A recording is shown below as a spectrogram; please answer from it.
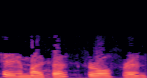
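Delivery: very high, put-on girly voice. Prompted by the others, starting a role-played story in a girl voice. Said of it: "Talk in your girl voice".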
